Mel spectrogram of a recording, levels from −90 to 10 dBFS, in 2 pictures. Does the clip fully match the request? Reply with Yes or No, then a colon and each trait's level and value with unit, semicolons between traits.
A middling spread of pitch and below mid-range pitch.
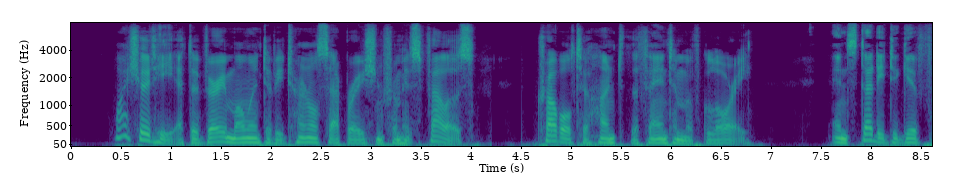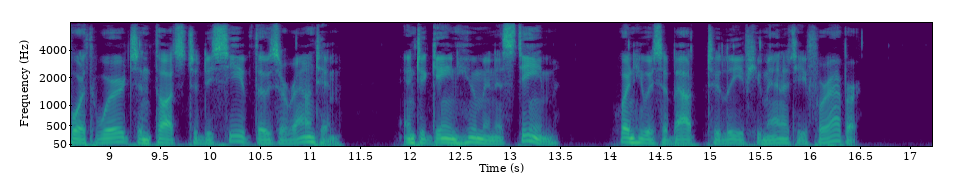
Yes: average, 4.2 semitones; very low, 90 Hz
